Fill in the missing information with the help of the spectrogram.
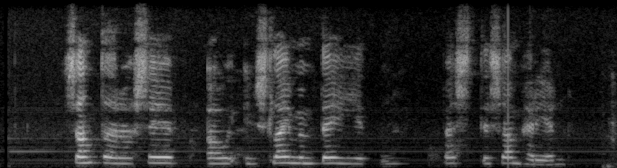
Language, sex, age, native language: Icelandic, female, 13, Icelandic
